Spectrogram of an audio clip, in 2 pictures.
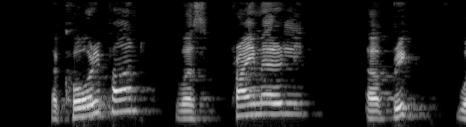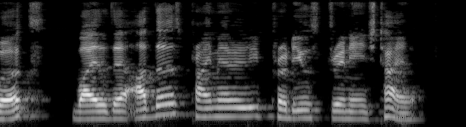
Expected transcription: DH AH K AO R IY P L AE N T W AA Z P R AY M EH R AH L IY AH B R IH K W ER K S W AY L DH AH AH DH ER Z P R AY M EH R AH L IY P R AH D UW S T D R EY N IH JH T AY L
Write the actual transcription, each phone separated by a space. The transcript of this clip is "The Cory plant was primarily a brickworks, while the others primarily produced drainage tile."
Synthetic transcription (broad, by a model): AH K AO R IY P AA N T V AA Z P R AY M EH R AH L IY AH B R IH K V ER K S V AY L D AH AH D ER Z P R AY M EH R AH L IY P R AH D UW S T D R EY N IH JH T AY L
